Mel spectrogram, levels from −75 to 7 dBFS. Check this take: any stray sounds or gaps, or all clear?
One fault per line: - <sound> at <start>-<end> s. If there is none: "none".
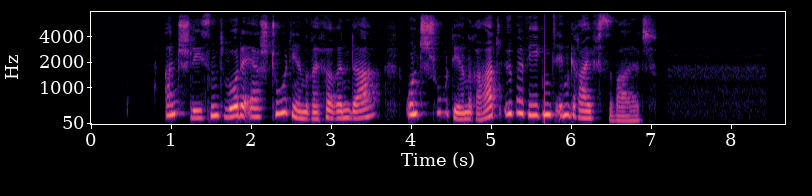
none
